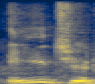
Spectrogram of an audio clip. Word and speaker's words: aged: sculpted keeper our this aged Crone a and they did say aged with two syllables I got it right pardon me my where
